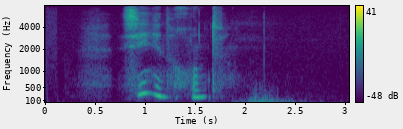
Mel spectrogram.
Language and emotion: Russian, sad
